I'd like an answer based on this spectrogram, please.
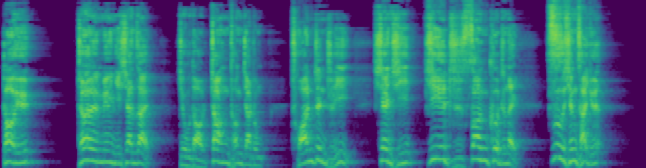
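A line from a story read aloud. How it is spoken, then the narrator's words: Emperor's furious shout. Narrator (Chinese): 武帝怒不可遏的叫道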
